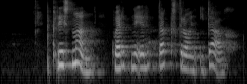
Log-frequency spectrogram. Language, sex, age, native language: Icelandic, male, 12, Icelandic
